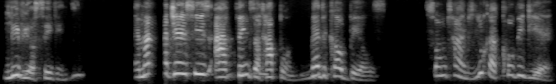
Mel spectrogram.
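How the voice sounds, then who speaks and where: A Nigerian woman leads a finance webinar, stressing key words like a preacher and putting questions to her audience. Her voice sits high and a little husky. The sound is dry and slightly dull, like online webinar audio. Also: sing-song, measured pace, dark tone, no echo. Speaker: financial coach. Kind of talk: webinar talk on personal finance.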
